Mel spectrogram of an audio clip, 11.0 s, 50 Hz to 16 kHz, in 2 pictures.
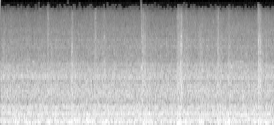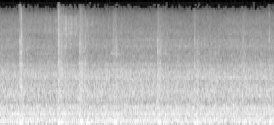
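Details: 2002 Ford Focus while driving: road rumble with sharp knocks every second or two over bumps from the driver's side front; cause found to be a bottomed-out coilover, since fixed.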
